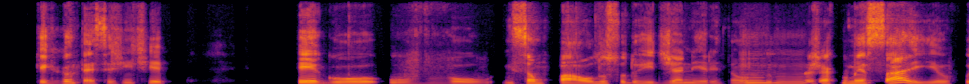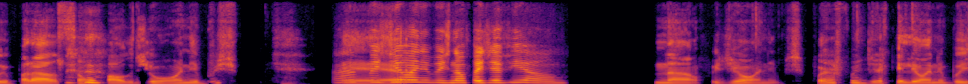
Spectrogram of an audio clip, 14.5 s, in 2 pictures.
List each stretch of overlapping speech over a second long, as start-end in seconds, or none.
none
